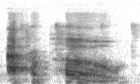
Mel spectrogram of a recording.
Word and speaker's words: apropos: oh there's no ads the S is silent help that's easier for me to second okay so how apropos it's just low so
